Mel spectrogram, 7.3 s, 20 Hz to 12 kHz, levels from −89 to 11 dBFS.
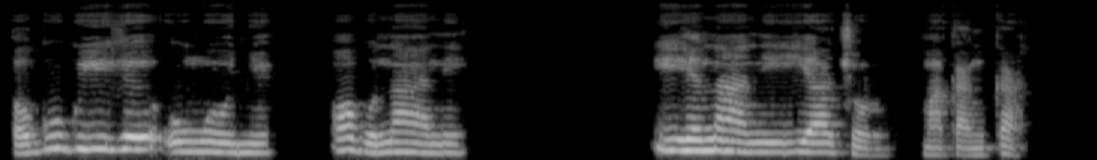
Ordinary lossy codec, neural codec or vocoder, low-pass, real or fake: Opus, 64 kbps; vocoder, 44.1 kHz, 128 mel bands every 256 samples, BigVGAN v2; 10.8 kHz; fake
